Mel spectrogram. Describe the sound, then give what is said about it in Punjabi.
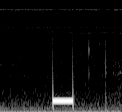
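A telephone line tone as a radio caller fails to connect: one short, steady, mid-pitched beep, alone over a quiet line. “ਅੱਜ ਲੱਗਦਾ ਕਾਲ ਵਾਲਾ ਕੰਮ ਟੇਢਾ ਜਿਹਾ ਹੀ ਆ ਅਤੇ ਆਵਾਜ਼ ਲੱਗਦਾ ਨਹੀਂ ਆ ਰਹੀ”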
